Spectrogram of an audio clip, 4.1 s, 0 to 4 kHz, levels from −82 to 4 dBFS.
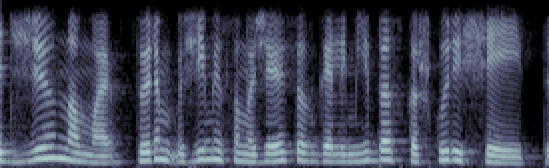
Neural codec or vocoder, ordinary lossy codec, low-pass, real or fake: none; Opus, 24 kbps; 3.6 kHz; real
